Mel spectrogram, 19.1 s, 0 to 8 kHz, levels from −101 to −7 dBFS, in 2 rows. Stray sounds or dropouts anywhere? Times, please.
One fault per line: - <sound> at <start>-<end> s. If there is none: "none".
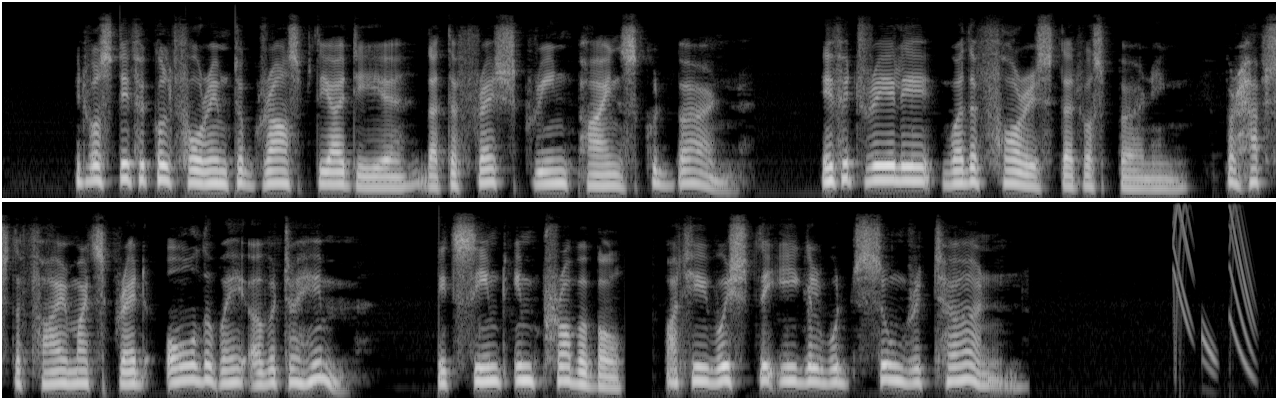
- chirp at 18.3-19.0 s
